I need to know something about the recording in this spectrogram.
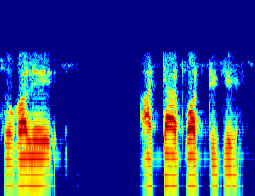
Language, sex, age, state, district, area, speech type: Bengali, male, 60+, West Bengal, Hooghly, rural, conversation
